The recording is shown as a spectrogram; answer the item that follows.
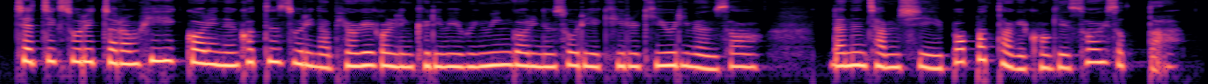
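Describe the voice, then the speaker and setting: A woman's fairly high-pitched voice, dark and mellow in tone and soothing, with fairly even intonation and a dry, close sound with no echo. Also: moderate pace, very clean recording, silent background. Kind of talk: audiobook reading of a novel.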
